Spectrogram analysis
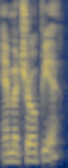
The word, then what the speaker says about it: Emetropia: today on rock n roll podcast we have emmatropia that's why i say it right emmatropia yeah that's that's correct okay beautiful they have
